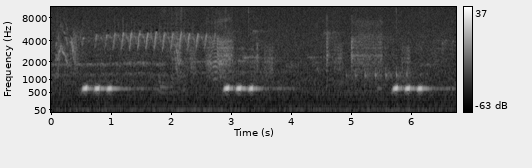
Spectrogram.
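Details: A Eurasian hoopoe calling in the African bush in Botswana gives soft, low, hollow 'oop-oop-oop' triplets about every three seconds. Higher chirps and trills from other birds sound in the background.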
